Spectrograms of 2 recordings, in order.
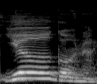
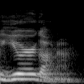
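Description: First: The r is dropped, with no curled tongue. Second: The r is pronounced with a curled tongue. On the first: "Não enrola a língua, porque tá com sotaque britânico" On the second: "se você estiver cantando com sotaque mais americano"

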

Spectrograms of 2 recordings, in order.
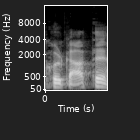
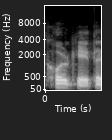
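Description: First: The name is pronounced the German way. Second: The name is pronounced the English way. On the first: This is how it is said in Germany. "in Deutschland muss man sich verdeutschen" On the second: This is how it is said everywhere else. "überall anders"

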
